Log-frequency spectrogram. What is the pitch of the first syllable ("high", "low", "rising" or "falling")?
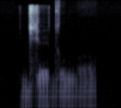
low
